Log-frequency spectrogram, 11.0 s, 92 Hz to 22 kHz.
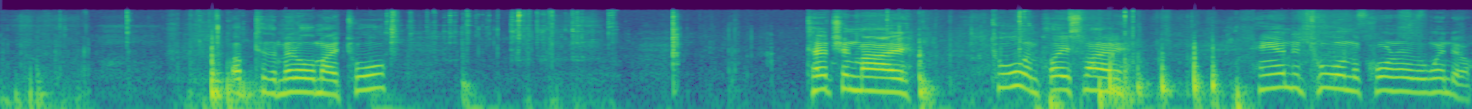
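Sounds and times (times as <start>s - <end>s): rope handling noise: 2.9s - 10.8s.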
